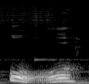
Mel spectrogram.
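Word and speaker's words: 五: Wu, wu, there is third tone. So we need to pronounce like wu.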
